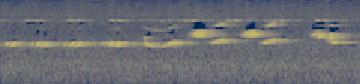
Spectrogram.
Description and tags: A bird singing
bird, birds, birdsong, field-recording, forest, nature, singing, spring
